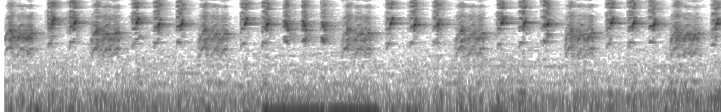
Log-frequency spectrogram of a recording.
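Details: Long-tailed shrike song used as training material for songbirds: a busy run of sharp, high chirps and short scratchy phrases, about one burst per second, with a low steady hum underneath.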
